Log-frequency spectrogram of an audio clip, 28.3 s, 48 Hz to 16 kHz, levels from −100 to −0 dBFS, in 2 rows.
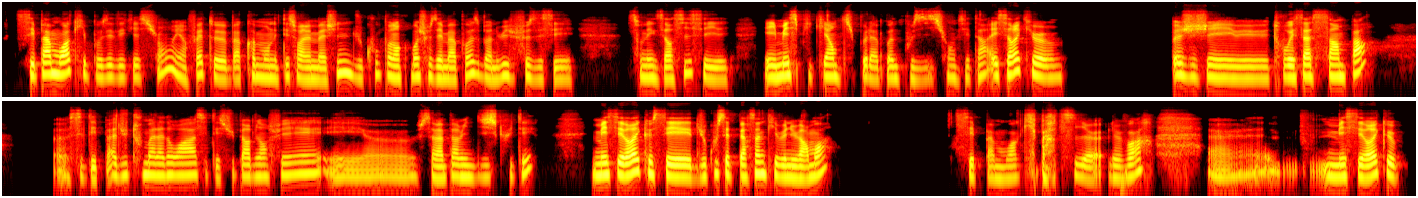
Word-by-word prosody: C'est 185 - -2
pas 200 +2 +6
moi 205 +1 +6
qui 200 - -7
posais 165 0 -6
des 160 0 -8
questions 170 - -5
et 185 - -3
en 150 - -8
fait, 190 +3 -4
heu, 150 -2 +1
bah, 145 +1 -4
comme 170 +1 -5
on 160 - -2
était 155 +3 -7
sur 170 -2 -1
la 150 - +4
même 150 - -1
machine, 205 +10 0
du 155 -5 -10
coup 195 - -11
pendant 175 -4 +2
que 160 - -26
moi 175 0 0
je - - -2
faisais 160 -3 -1
ma 145 -1 -1
pause, 195 +6 -3
ben, 160 -4 -4
lui 150 +5 -4
il 170 - -8
faisait 155 -4 -7
ses 150 0 -8 0.5
son 165 - -6
exercice 160 +7 -3
et 145 -2 -4 0.3
et 165 - +5
il - - +2
m'expliquait 180 0 +2
un 175 0 +2
petit - - -3
peu - - -4
la 150 -2 -3
bonne 155 +1 -6
position 150 +3 -4
et 160 - -11
cetera. 160 +6 -6
Et 180 - +4
c'est 185 - +1
vrai 235 +5 +6
que 170 -6 0 1.1
heu, 190 - +4
j'ai 170 -2 +3
j'ai 155 -2 0
trouvé 165 -1 +2
ça 175 +2 +5
sympa. 170 +1 +2 1.0
Heu, - - -7
c'était 145 -3 -5
pas 180 - -4
du 175 +1 -5
tout 185 - -5
maladroit, 180 0 0
c'était 180 -5 -9
super 165 +3 -3
bien 165 0 -5
fait 190 +4 -4
et 80 - -8
heu, 80 0 -9
ça 155 - -3
m'a 150 - +4
permis 160 0 -1
de 155 - -8
discuter. 160 - 0 0.5
Mais 180 0 +7
c'est 185 0 +7
vrai 210 +6 +10
que 195 - +2
c'est, 160 -4 +7
du 155 +3 -4
coup, 195 - -6
cette 185 -2 +3
personne 175 +4 +4
qui 185 - -4
est 165 - -2
venue 155 -1 +2
vers 145 -1 +4
moi. 185 - 0 1.2
C'est 155 - -5
pas 155 - -8
moi 150 +1 -5
qui - - -2
est - - -5
partie, 160 -3 -2
heu, 140 - -1
le 155 -2 -4
voir, 160 +3 -1 0.6
heu, - - -7 1.0
mais 165 -9 +1
c'est 160 0 +2
vrai 160 +4 +7
que 180 -4 -1
165 Hz, 215 wpm, -24 LUFS, 155-180 Hz, 1.2 s, vrai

